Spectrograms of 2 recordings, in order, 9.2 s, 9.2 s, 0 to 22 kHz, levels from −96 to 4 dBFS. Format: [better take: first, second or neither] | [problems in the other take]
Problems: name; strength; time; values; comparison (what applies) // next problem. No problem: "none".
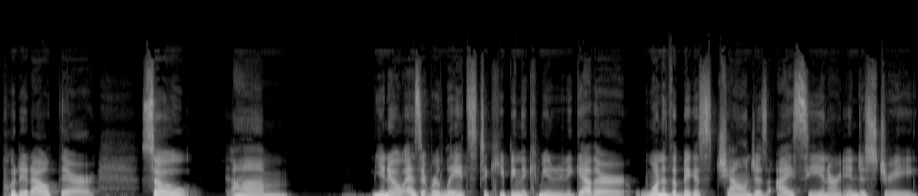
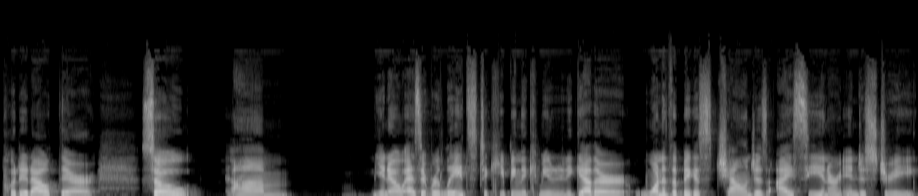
first | thin; somewhat; fading below 300 Hz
